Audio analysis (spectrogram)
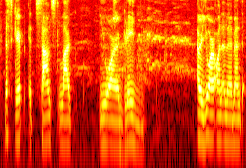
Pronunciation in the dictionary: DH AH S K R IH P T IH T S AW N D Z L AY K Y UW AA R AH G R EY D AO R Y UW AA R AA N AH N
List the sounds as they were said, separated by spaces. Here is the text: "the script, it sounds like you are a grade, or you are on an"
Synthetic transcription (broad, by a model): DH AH S K R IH P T IH T S AW N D S L AY K Y UW AA R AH G R EY D AO R Y UW AA R AA N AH N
